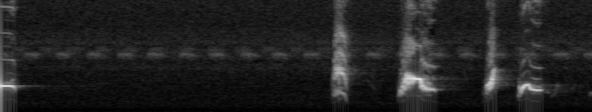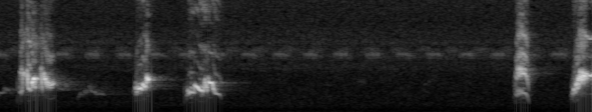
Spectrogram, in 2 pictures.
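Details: Red-whiskered bulbul from the forest delivering a lively phrase of five or six short liquid whistles with rising and falling slurs, then a pause and a fresh opening note.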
